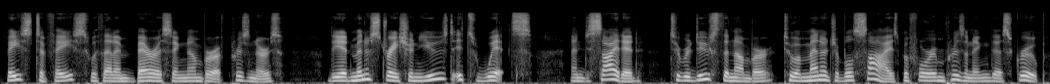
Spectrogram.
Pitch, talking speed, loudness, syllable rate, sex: 170 Hz, 160 wpm, -19 LUFS, 5.4 syllables/s, female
